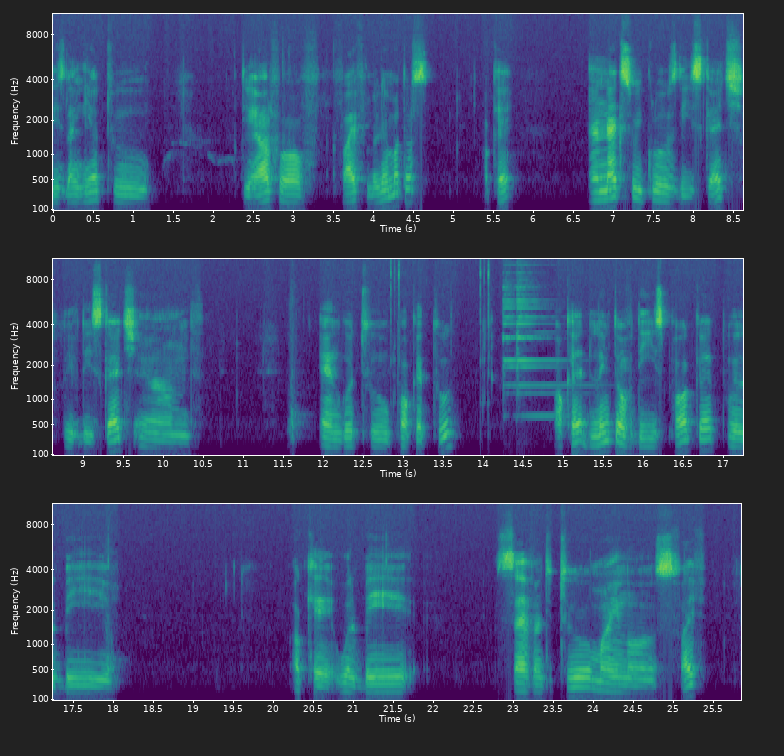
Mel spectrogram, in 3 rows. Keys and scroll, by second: 2.7-5.3 typing, 8.6-9.4 typing, 16.7 alt+Tab, 17.0 alt+Tab, 25.7 alt+Tab.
